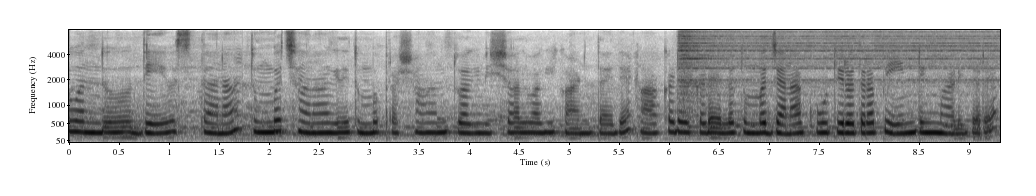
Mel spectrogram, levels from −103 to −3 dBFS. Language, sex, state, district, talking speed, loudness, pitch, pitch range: Kannada, female, Karnataka, Bijapur, 115 wpm, -16 LUFS, 260 Hz, 255-270 Hz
